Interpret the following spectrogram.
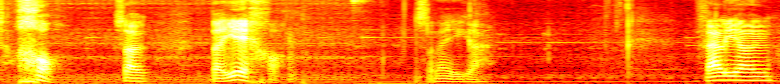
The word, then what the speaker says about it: Vallejo: So in Spain, the V is pronounced more with a B sound. So B for ball. The L is an L, but if it's a double L, then it's more of a Y, or like a Y.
